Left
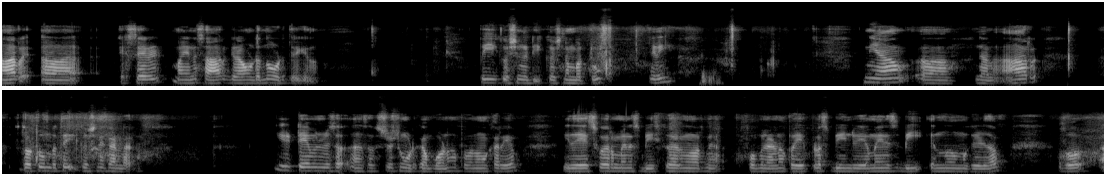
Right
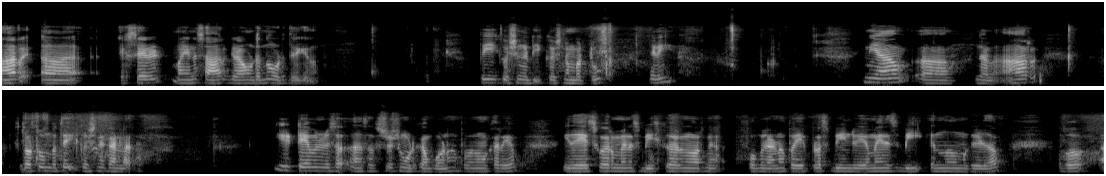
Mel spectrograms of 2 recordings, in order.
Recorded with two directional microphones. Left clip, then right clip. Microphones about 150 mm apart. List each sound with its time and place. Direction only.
0.0 s speech: 40° left (ahead or behind)
4.4 s a sound: 65° left (ahead or behind)
4.9 s speech: 55° left (ahead or behind)
8.2 s speech: 65° left (ahead or behind)
11.5 s speech: 45° left (ahead or behind)
13.7 s speech: 45° left (ahead or behind)
15.2 s speech: 65° left (ahead or behind)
